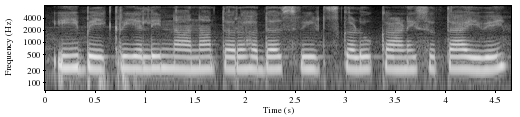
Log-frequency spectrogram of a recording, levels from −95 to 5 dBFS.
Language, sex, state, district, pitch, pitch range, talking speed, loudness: Kannada, female, Karnataka, Bidar, 220 Hz, 220-230 Hz, 115 wpm, -15 LUFS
